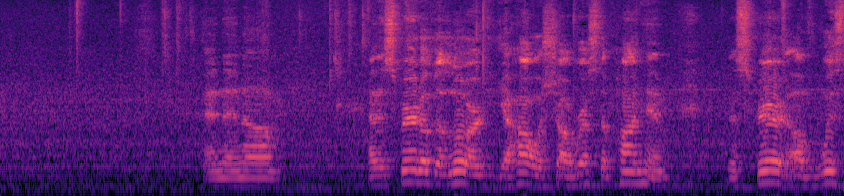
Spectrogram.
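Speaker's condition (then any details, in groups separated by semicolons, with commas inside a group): No condition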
